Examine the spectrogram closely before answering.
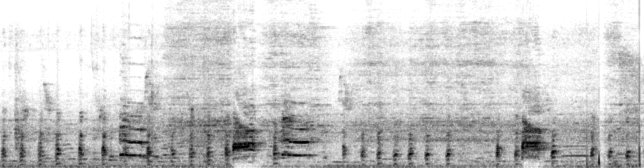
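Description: Chickens clucking: a fast run of short clucks, mixed with several longer pitched calls.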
